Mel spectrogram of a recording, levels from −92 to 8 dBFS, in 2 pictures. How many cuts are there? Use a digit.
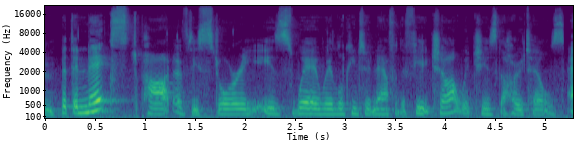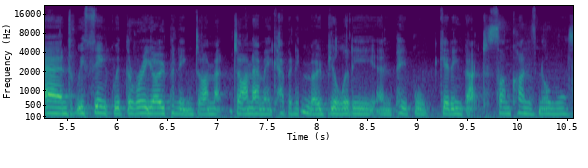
2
